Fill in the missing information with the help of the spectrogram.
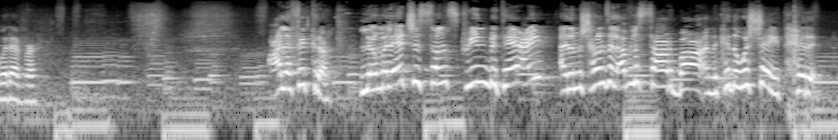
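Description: A woman's voice: extremely high pitch, lively intonation, fast, long pauses, music in the background. An actress playing a spoiled, haughty rich young woman in a TV sitcom, speaking Egyptian Arabic and dropping English words. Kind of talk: TV sitcom acting.

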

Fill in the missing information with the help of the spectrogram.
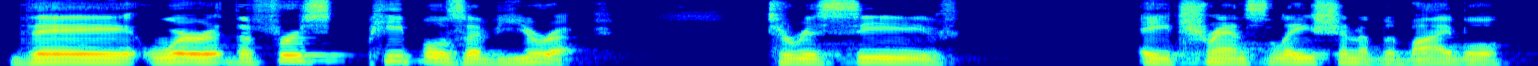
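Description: A man in his forties preaching a sermon in an empty church sanctuary, speaking deliberately and gesturing as he talks, filmed close up. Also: medium pitch. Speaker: pastor. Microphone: camera close up at face level.

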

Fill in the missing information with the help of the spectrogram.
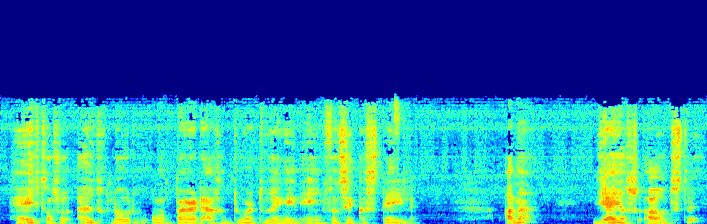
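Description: A pushy, scheming widow mother, as a man puts her on in a storybook reading. Her voice rides high above his own and swings about lively as she coaxes. It has a husky edge. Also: normal speed. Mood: coaxing. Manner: pushy, coaxing, scolding. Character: scheming middle-aged widow, eager mother.

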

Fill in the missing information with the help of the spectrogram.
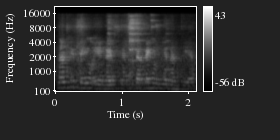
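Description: Fast-talking woman in an echoey room. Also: mid-range voice, sharp tone. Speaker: family mukbang vlogger. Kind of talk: casual chat to viewers while eating. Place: small bare room at home, dining table. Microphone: camera a few metres away. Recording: echoey room, distant mic, clattering dishes, noisy.

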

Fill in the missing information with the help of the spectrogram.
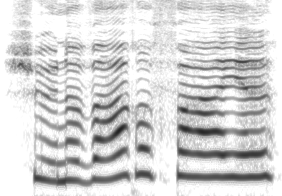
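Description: A woman's voice: high-pitched, takes it slowly, bright, forceful tone, no echo, clean studio sound, voice pushed up, exaggerated voice. Wicked old peddler woman, German fairy tale, raised sly voice acted by a female reader. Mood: calling wares.

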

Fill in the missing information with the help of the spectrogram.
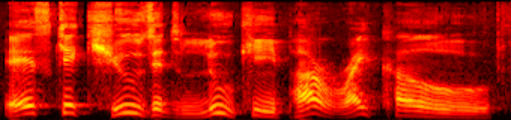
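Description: Slow, lively-pitched man opening hockey cards. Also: a little hiss or hum. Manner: mixes Japanese and English, reads out card names, chuckles often. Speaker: box break show host. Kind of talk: casual card-opening commentary.

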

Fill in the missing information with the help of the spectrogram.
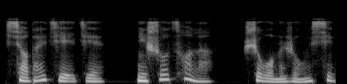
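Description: A woman's voice: low voice, animated, normal speed, a little mellow, no room sound. A woman reading a story aloud, voicing a cheeky, playful young man who wheedles and teases.

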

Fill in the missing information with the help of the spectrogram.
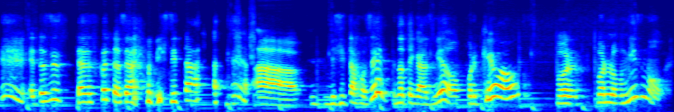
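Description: A man's voice: high-pitched, big pitch swings, a little slow, highs cut off, faint music behind. Joking slangy Central American man. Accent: Central American Spanish. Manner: joking, slangy, laughs often. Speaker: podcast co-host. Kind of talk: casual chat.

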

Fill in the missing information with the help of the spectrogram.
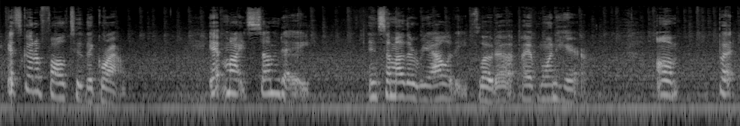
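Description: A woman vlogger chatting in a rambling, digressive way, her voice going hoarse as she loses it. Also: medium pitch, rough recording. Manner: chatty, digressive, self-interrupting. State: losing her voice. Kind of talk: casual rambling vlog chat.

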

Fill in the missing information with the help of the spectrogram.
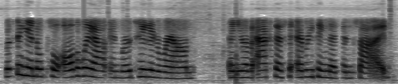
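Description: A woman's voice: on the high side, fairly even intonation, fast. A woman phoning in as a product's inventor, explaining it politely, practically and step by step. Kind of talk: explanatory product demonstration by phone. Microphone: phone call into live show. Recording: tinny, narrow phone line.

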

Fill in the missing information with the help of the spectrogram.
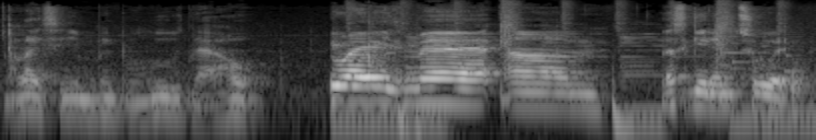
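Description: A man's voice: mid-range voice, lively intonation, a little slow, faint music behind. A young man in his twenties hosting a reaction video, brash, mocking and profane as he comments. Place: small room, seated on a couch. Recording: echoey room.

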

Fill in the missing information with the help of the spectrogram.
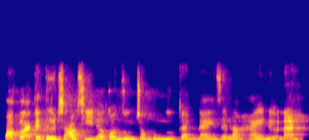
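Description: This Vietnamese woman teaches Chinese in an online class, explaining words, repeating them and prompting her students to read aloud. She speaks rapid-fire at a medium pitch with a fairly bright tone, and the room sounds echoey.

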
